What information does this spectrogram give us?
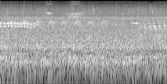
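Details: One of Japan's three celebrated songbirds, the Japanese robin, in continuous song; opens with a rapid rattling trill of high pulses, then a brief whistled note and another short trill, with a stream rushing behind.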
